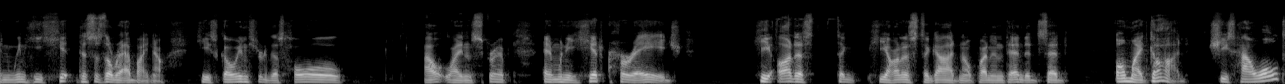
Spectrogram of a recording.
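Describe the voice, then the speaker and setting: A man with a General American accent speaks in an ordinary speaking voice, fairly low in pitch with ordinary pitch variation, at a fairly slow pace, in a dry, close sound with no echo against a quiet background. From Los Angeles, US. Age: 60s. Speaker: podcast co-host, lawyer and coach. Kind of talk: casual chat.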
